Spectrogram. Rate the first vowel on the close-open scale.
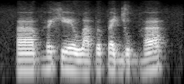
open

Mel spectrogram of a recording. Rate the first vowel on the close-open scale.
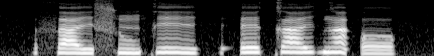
open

